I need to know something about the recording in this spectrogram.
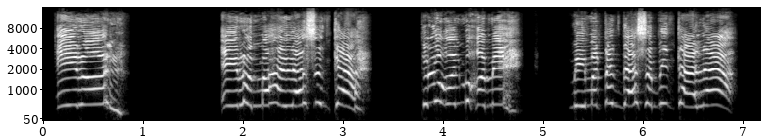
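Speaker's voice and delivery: loud scream, loud shout. [name] calls to her husband Aaron for help, with a loud scream. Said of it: "ang malakas na sigaw ni [name]".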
